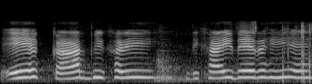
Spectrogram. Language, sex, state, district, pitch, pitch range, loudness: Hindi, female, Chhattisgarh, Raipur, 315 Hz, 300-325 Hz, -17 LUFS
